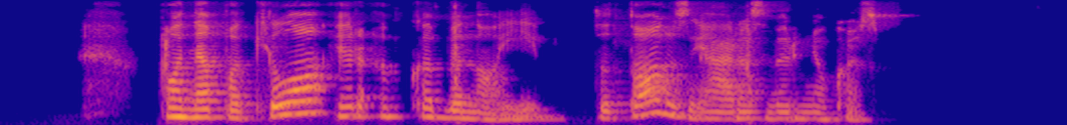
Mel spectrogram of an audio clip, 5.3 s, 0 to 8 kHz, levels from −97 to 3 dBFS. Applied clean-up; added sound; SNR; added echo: neural mask model Resemble Enhance denoiser.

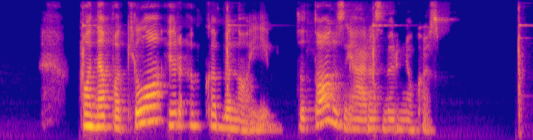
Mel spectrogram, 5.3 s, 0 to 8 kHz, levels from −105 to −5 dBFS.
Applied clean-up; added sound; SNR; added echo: none; Hammer; 18 dB; none.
